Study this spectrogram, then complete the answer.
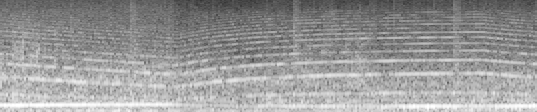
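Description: A police car siren in the video game L.A. Noire, a steady wailing electronic tone with slow pitch sweeps, loud and continuous with engine noise beneath.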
